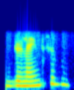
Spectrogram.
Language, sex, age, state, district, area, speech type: Urdu, female, 30-45, Delhi, North East Delhi, urban, conversation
